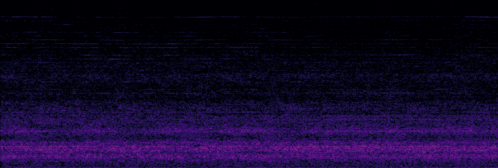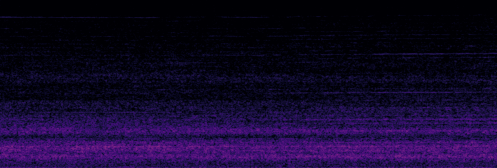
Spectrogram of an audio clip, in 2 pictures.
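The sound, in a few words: hair dryer drying paint on a bee welcome sign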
